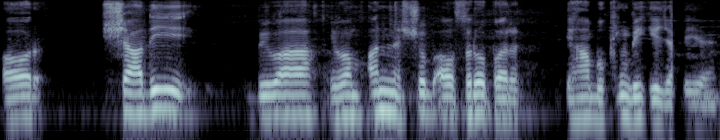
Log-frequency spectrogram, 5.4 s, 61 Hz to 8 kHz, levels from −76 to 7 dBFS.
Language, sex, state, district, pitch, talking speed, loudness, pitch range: Hindi, male, Uttar Pradesh, Gorakhpur, 145 Hz, 155 wpm, -18 LUFS, 135-155 Hz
